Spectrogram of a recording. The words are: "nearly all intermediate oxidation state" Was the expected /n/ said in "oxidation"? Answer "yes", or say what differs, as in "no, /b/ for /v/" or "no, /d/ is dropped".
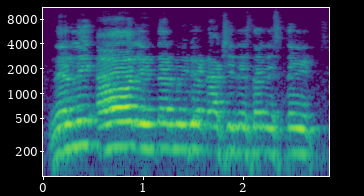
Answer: no, /l/ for /n/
